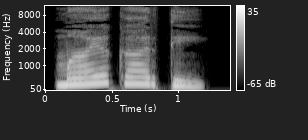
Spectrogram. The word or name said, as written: ಮಾಯಕಾರ್ತಿ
